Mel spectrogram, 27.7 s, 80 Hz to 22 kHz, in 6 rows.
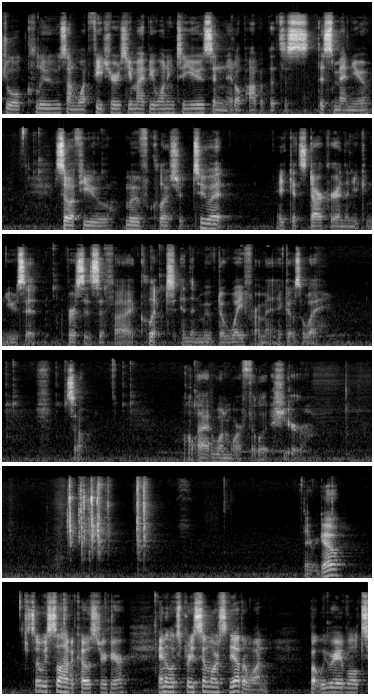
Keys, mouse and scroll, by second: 19.2 typing, 19.6 Return, 20.0 Return, 21.1 middle click.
